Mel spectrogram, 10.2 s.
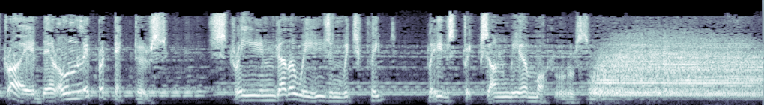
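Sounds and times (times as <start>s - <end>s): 
speech: 0.1s - 8.4s
great gong ringing: 7.8s - 10.1s.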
